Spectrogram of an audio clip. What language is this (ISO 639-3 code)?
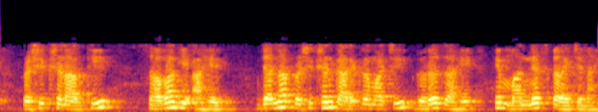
mar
